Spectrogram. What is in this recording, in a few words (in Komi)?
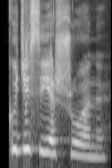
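кыдзи сійӧс шуӧны, Komi, female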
